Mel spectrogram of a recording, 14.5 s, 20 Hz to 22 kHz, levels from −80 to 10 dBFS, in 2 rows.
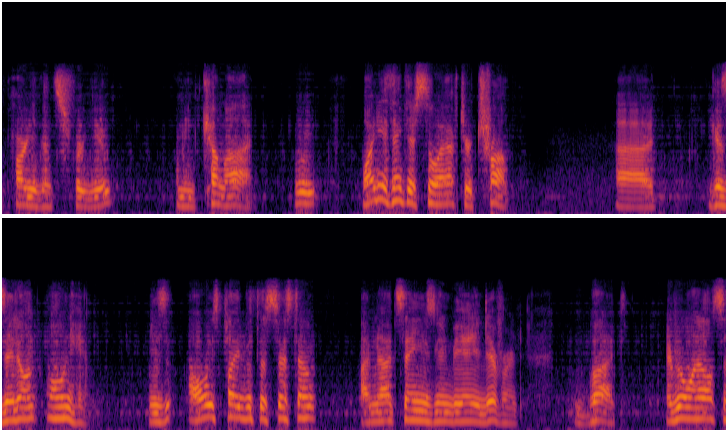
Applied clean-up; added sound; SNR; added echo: neural separator model SepFormer DNS4.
